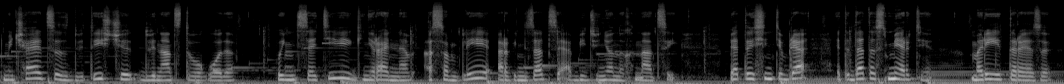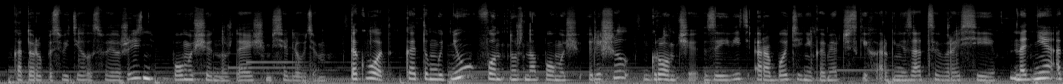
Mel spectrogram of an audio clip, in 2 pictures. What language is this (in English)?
Russian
